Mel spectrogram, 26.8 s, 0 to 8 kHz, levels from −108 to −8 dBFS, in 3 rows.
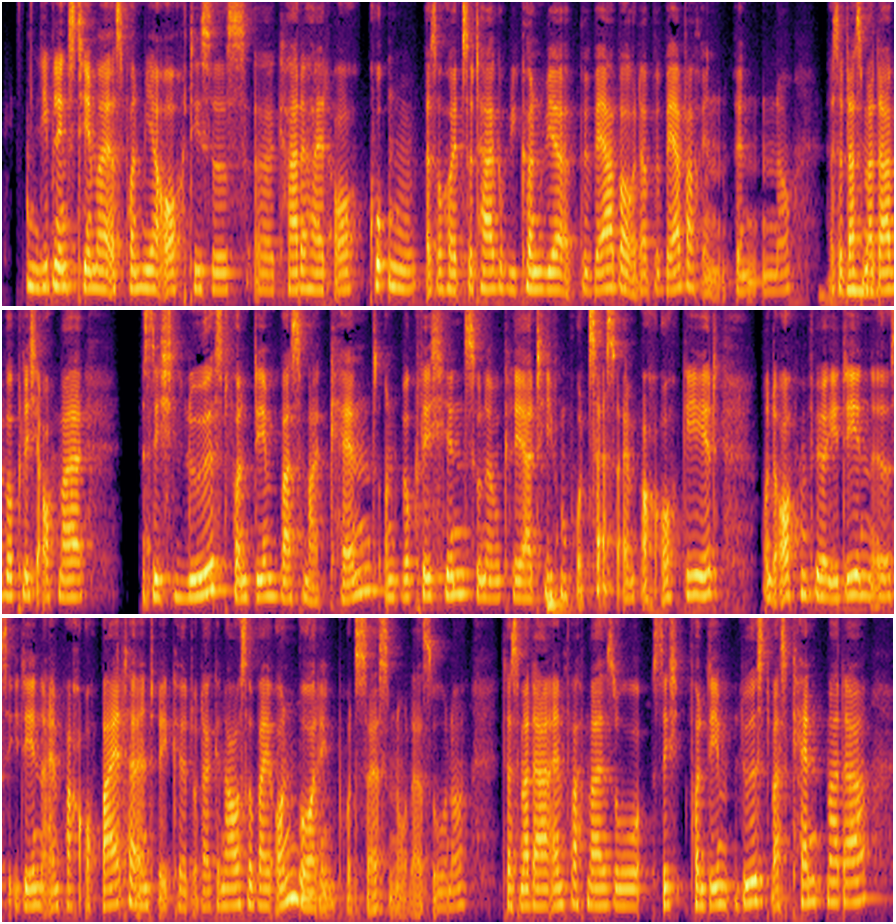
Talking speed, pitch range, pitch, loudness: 170 wpm, 170-190 Hz, 175 Hz, -19 LUFS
